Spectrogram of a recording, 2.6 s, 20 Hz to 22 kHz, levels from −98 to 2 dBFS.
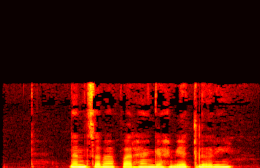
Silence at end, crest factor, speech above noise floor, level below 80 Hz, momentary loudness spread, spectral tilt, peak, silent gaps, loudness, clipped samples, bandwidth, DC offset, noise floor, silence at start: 0.3 s; 14 dB; 39 dB; -58 dBFS; 5 LU; -6 dB/octave; -8 dBFS; none; -20 LUFS; under 0.1%; 11.5 kHz; under 0.1%; -57 dBFS; 0.7 s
